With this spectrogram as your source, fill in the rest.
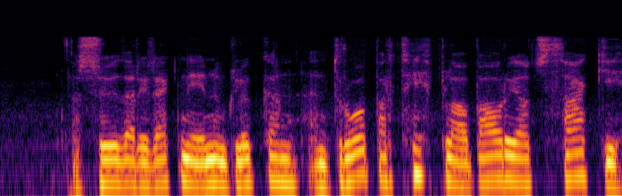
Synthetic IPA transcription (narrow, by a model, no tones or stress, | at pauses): θaðsʏːðaɾirɛknɪɪnːʏmklʏkːanɛ̰nt̪ɾɔːpaɾ̥t̪ʰɪhplaːwpaːwɾɪjawt̪sθaːcɪ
